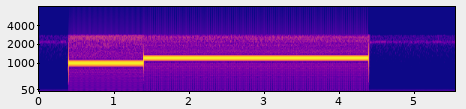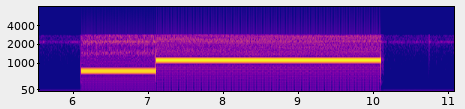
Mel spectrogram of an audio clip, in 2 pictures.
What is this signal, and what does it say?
Two-tone page, heard as a one-second tone, then a three-second tone, about 1010 then 1220 Hz, about 730 then 1120 Hz. It is heard from 0.4 to 10.1 s.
